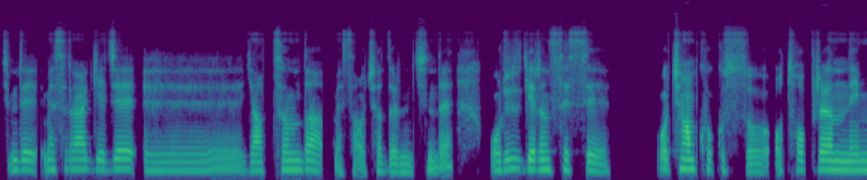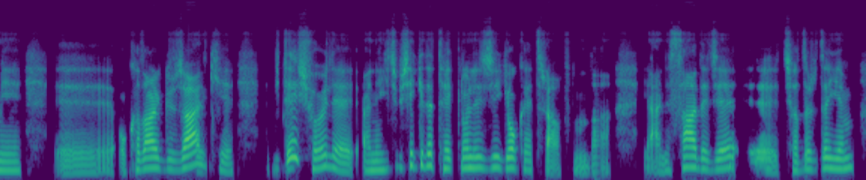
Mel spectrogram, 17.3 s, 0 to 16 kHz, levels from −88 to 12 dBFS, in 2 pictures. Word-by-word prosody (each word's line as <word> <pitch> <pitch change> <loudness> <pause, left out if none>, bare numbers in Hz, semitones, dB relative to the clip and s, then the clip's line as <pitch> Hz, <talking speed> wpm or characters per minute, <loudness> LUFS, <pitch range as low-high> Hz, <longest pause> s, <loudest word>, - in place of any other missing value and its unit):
Şimdi, 150 0 -2
mesela, 155 +1 0
gece, 155 +1 0
eee, 135 - -6
yattığında 150 +1 +1
mesela, - - -7
o - - -6
çadırın 120 -3 -3
içinde - - -2 0.4
o 145 - -1
rüzgârın 155 0 +2
sesi, 140 -3 -3 0.5
o - - +1
çam 155 -1 +6
kokusu, 130 -5 -4
o - - -1
toprağın 150 0 +3
nemi, 140 0 0 0.4
ııı, 110 +3 -5
o - - -4
kadar 170 +3 +5
güzel 170 +6 +6
ki. 125 -4 -6 0.4
Bir - - -11
de 350 - +5
şöyle: 165 - +1
Hani, 140 +1 -1
hiçbir 185 +5 -2
şekilde 215 -1 +3
teknoloji 175 +1 0
yok 175 -3 +3
etrafımda. 145 -1 -4 0.4
Yani, 140 - -2
sadece, 165 +1 +3 0.3
ııı, - - 0
çadırdayım. 160 +5 0
150 Hz, 125 wpm, -25 LUFS, 135-165 Hz, 0.5 s, çam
